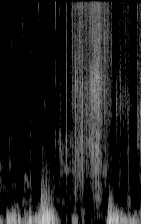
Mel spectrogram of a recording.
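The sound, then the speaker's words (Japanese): Crisp, crackly crunching as someone bites into a toasted baguette sandwich with roast beef, onion, lettuce, cabbage, potato and honey mustard sauce, outdoors on a mountain in sunny weather, with a couple of brittle crunch bursts and low thuddy chewing, no talking over it. “で、パンがさ、めっちゃサクサクなよ。ね。聞こえますか、これ。”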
